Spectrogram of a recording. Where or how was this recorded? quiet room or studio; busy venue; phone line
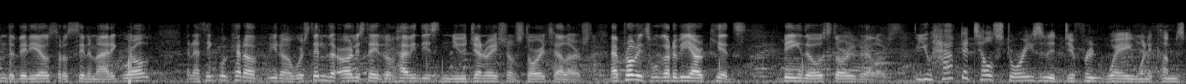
busy venue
